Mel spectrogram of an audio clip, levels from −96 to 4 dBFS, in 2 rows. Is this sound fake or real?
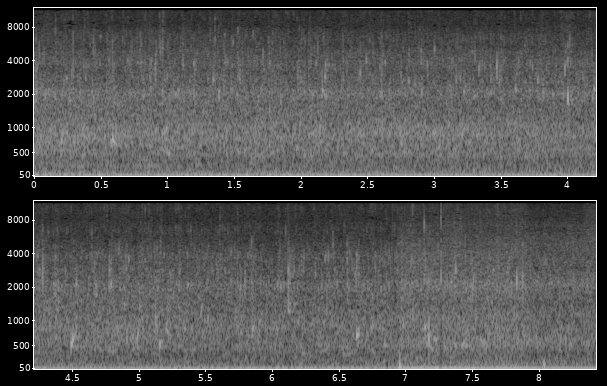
real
